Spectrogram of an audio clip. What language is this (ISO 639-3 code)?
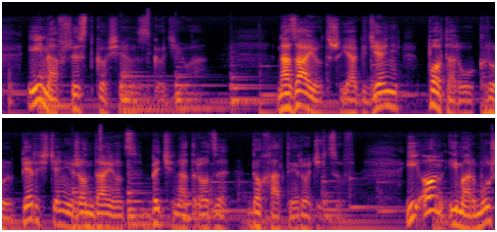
pol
